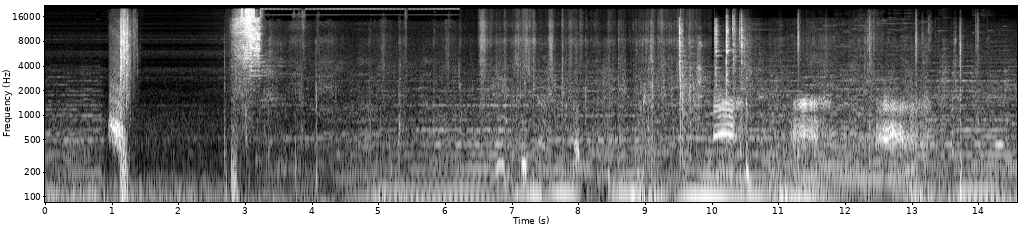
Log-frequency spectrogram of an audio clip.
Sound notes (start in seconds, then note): 0.9 arrow hit; 2.7 sword drawing; 12.3 Orc growls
